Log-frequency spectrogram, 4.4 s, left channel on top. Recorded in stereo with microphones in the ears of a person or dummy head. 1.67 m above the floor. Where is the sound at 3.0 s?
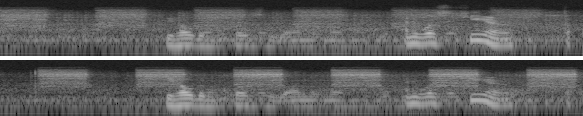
50° left (ahead or behind), 0.6 m.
